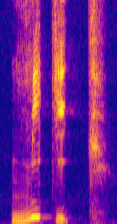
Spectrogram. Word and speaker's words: mythique: Mythique, remember, Q-U at the end, K, okay, and then Y is pronounced like I, mi, H is not pronounced, T, K, mythique.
